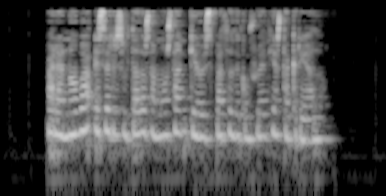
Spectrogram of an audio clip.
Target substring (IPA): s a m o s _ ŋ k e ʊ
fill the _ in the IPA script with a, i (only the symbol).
a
